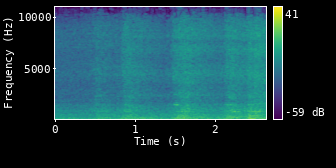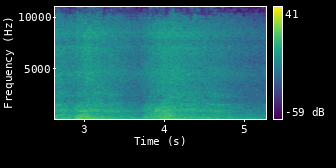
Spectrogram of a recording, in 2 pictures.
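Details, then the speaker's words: 1991 Chevy Caprice station wagon after a new fuel pump, new plugs and wires, and correction of plug wires likely mixed up by the previous owner: starts right up, and the V8 revs cleanly through blips with no misfire, knock or stumble; smoke follows. Normal revving. "we're going to just start her up look at at that starts right up he's going to rev it up"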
